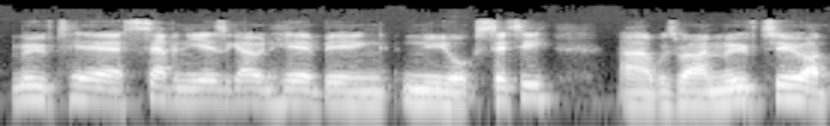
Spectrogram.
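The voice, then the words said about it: English accent. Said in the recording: “my accent is from England ... very much a British guy”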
